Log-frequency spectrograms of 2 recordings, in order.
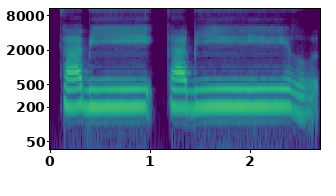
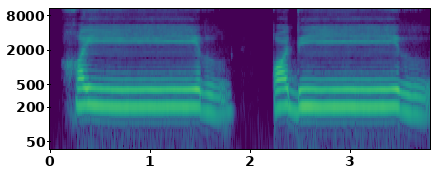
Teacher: Kabi Kabir nah ini tipis ini karena sebelumnya Ya Sukun nih yang terakhir ro sukun yang dibaca tipis sebabnya karena ro sukun karena waqaf yang didahului oleh Ya Sukun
